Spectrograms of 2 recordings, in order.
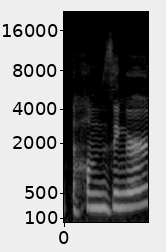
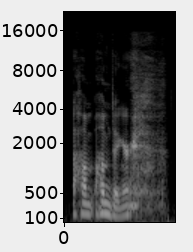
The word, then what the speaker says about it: humdinger: This is going to be a humzinger. Don't worry. How do you say that? Humdinger.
